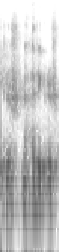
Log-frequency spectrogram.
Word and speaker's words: Krishna: It's not, but for Hare Krishna, when you want to say Krishna phonetically correct, yeah, you need some more movement is involved, definitely.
